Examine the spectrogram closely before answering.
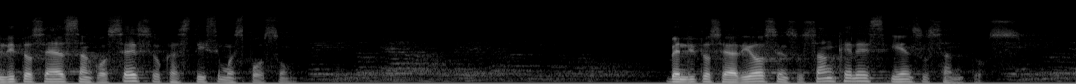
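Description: A man chants a prayer in a singing voice through a microphone.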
